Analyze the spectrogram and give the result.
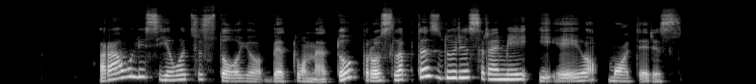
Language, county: Lithuanian, Alytus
